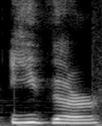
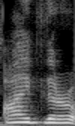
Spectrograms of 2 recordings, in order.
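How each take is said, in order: First: It is said with an American accent. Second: It is said with a British accent.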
